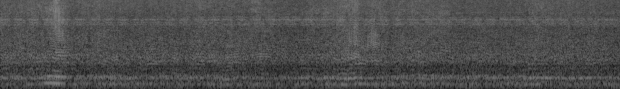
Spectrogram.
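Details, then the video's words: Buzzing swarm emerging from a hive, a constant low insect drone with one loud close pass near the start and fainter passing bees later. "bees therapy swarm natural buzzing sound"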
